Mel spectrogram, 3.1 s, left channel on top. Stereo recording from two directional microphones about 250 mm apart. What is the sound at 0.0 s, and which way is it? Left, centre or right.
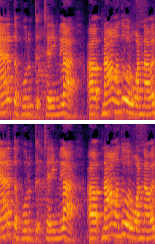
A woman's voice, centre.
